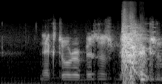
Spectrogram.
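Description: A single sharp sneeze bursts out near the microphone during a city planning and zoning meeting, right after someone speaks into the mic in a quiet room.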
